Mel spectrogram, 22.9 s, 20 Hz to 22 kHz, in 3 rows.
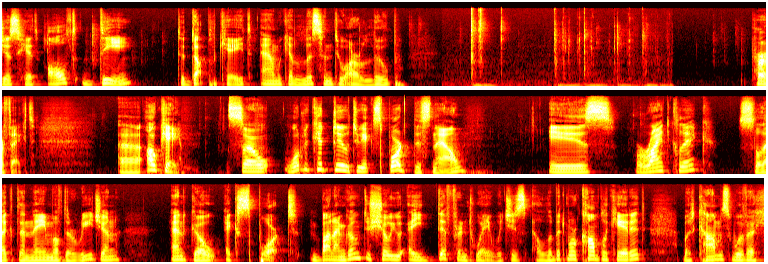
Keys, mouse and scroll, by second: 1.1 alt+d, 2.5 ctrl+click, 2.8-3.6 ctrl+scroll up 1, 3.9 click, 4.3 space, 5.1 click, 6.1-6.6 ctrl+scroll down 1, 6.6 space, 7.8-8.1 ctrl+scroll down 2, 8.4 click, 9.7 click, 10.3 Delete, 10.3 click, 12.0 click, 13.5 click, 14.1 right click, 19.4-21.7 drag.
